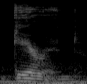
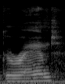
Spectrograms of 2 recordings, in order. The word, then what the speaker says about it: Garand: Or actually, it's pronounced Garand, I think.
